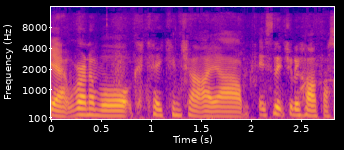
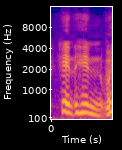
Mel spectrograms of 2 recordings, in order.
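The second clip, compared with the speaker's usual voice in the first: "Hint, hint" said higher and louder, nudging; teasing hint; 5 semitones higher, 5 dB louder than usual. Real, not acted. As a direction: push "Hint, hint" as a sly clue.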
